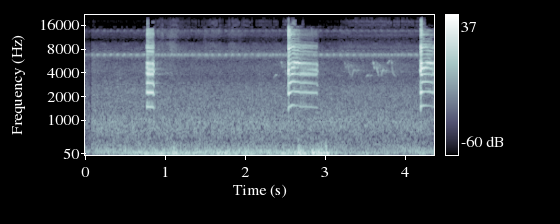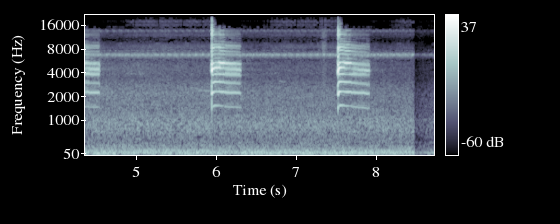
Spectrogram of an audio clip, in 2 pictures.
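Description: A Blue Jay gives five harsh, raspy jay calls, one about every one and a half to two seconds, over a steady high whine and low rumble.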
